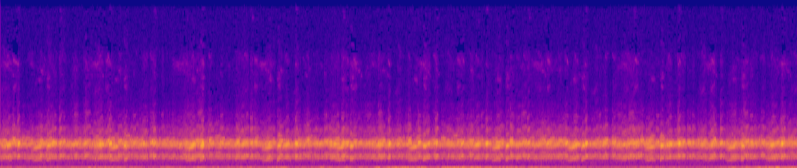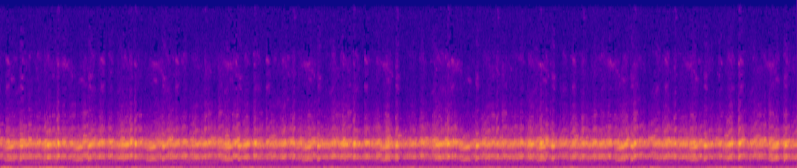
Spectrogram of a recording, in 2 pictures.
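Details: Many Pacific tree frogs croaking after dark in Richmond, British Columbia, Canada; a thick, constant chorus of raspy pulsed calls, with brief low thumps around the fifth and tenth seconds.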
